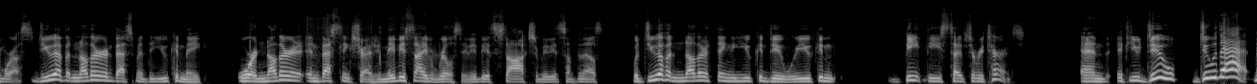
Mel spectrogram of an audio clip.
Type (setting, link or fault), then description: setting, live audience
